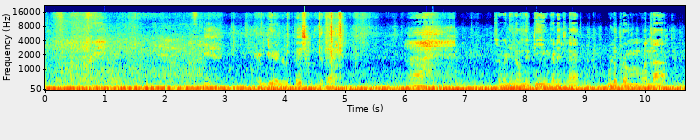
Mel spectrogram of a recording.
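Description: Steady low rumble of a moving passenger train, heard from inside a sleeper coach, with a man's voice talking over it from about three and a half seconds in.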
